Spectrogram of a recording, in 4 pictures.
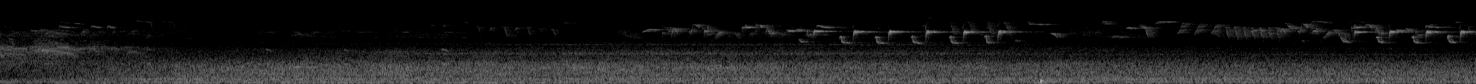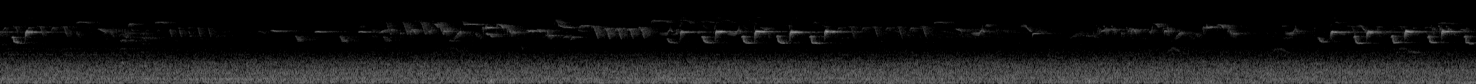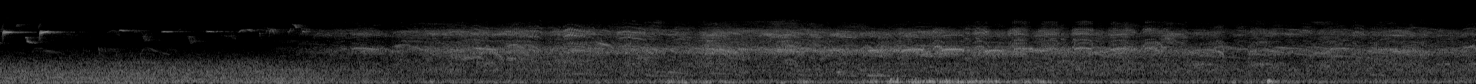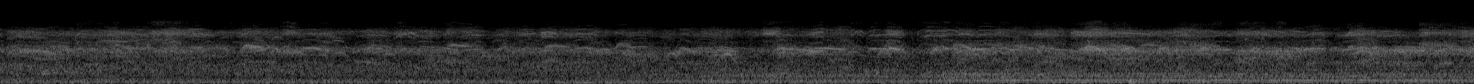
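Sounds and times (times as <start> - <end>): many birds calling: 0.0 - 1.9, 32.0 - 59.0
songbird trilling: 32.3 - 59.0.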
